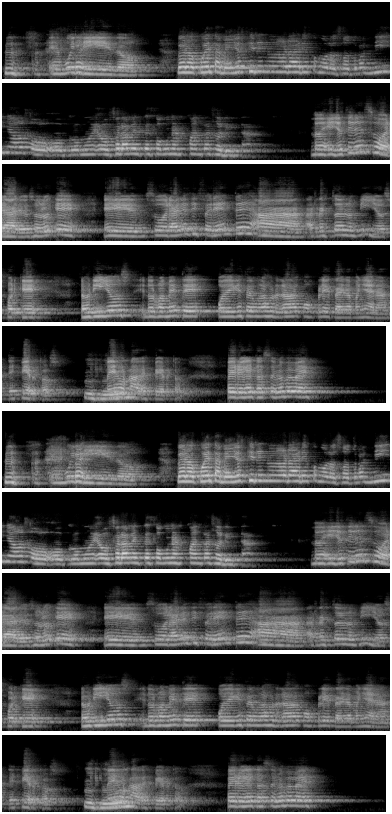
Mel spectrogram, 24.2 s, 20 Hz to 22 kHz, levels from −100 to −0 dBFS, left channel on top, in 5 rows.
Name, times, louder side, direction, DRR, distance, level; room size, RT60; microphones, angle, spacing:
voice 1, 0.0-1.2 2.2-8.0 20.4-21.1, right 3 dB, 50° right, 0.7 m, -30 dB
voice 2, 0.6-1.7 8.7-10.6 11.0-15.0 15.5-20.1 20.7-21.7 22.2-23.3, left 3 dB, 35° left, 1.8 m, -31 dB
19.0 x 12.0 x 2.3 m
head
